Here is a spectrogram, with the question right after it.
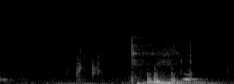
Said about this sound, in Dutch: Ik heb echt een enorme kriebel in mijn keel, dus ik neem even een slokje drinken.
